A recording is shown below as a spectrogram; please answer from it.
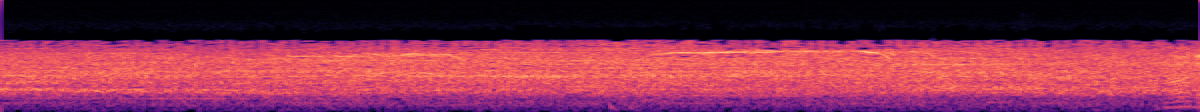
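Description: Football stadium crowd: a steady, loud din of many voices with no break, heard through an old, muffled television broadcast soundtrack.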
